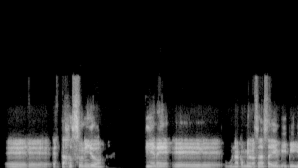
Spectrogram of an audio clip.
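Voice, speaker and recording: This man's bright, sharp tone stays on a monotone, flat intonation. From Puerto Rico, Ponce. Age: 30s. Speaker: sports journalist. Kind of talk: casual chat.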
